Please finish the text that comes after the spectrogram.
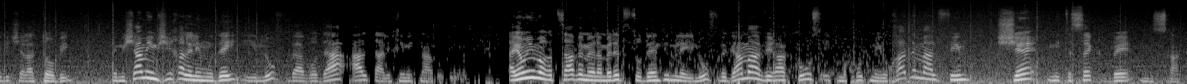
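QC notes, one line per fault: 3.32 to 8.93 s, overdone noise removal: noise reduction set far too strong cuts bands near its noise estimate, so the background drops and breaks up into twinkling, warbling specks.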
